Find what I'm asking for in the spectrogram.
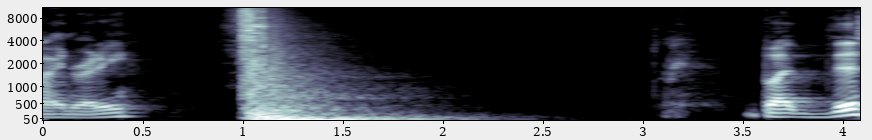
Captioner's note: banging sound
